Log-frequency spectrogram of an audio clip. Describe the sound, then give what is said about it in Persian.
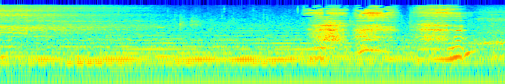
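Three short, airy breaths from a frightened woman told to take a deep breath, coming in quick succession over a steady low hum, with faint whimpering tones between them. “یه نفس عمیق بکش.”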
